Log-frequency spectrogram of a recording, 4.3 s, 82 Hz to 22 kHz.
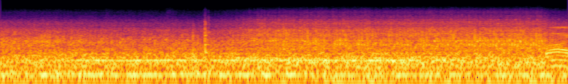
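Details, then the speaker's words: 2004.5 GMC 2500 HD LLY Duramax, 245,903 miles, after the delete, tune and lift pump install. Started cold at about 45°F, it gives a steady, even diesel idle clatter with no misses or knocks. Normal idle. "key in the ignition you'll hear the fuel pump kick on there she she [Music] goes a little cold it's about 45° out right"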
